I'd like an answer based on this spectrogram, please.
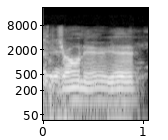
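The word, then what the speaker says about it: Mjölnir: I don't know how to fucking pronounce that. Mjolnir, yeah.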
